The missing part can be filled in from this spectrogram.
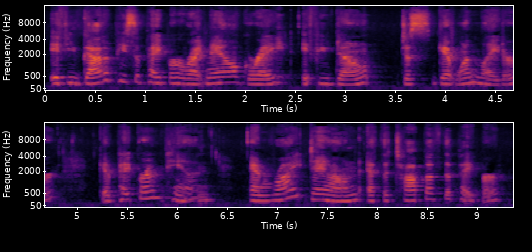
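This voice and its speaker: A woman's voice: medium pitch, a little slow, a bit bright. A woman coaching women entrepreneurs in a live video talk. She is earnest and self-reflective, and walks listeners through a writing exercise while reading aloud from her journal.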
